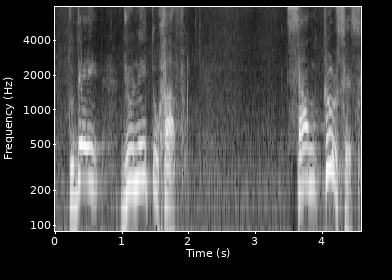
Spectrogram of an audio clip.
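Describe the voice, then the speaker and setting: Amid noticeable background noise, a man with a Spanish accent talks with lively intonation. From Peru. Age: 70s. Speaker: pulmonologist. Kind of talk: lecture. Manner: halting.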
